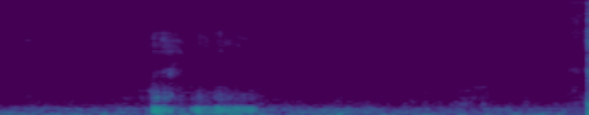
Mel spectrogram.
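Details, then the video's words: Beagle named Gina snoring indoors: a single short, rough, low snore lasting about half a second, then quiet breathing. "Бигль Джина храпит"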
